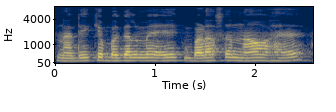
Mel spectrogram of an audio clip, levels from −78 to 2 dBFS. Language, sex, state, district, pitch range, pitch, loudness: Hindi, male, Jharkhand, Deoghar, 150-160 Hz, 155 Hz, -15 LUFS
